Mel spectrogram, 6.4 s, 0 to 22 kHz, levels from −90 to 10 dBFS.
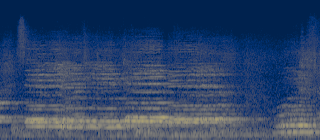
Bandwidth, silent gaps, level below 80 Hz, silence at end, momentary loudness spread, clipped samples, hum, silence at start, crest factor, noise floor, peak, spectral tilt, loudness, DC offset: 13.5 kHz; none; -58 dBFS; 0 s; 14 LU; under 0.1%; none; 0 s; 14 dB; -49 dBFS; -14 dBFS; -6 dB/octave; -29 LUFS; under 0.1%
